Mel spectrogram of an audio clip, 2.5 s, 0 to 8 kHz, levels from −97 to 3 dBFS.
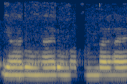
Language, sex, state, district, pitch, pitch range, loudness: Hindi, female, Bihar, Purnia, 225 Hz, 225-230 Hz, -25 LUFS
